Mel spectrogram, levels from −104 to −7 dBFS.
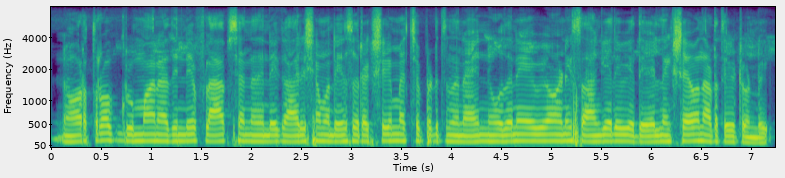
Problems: constant background noise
